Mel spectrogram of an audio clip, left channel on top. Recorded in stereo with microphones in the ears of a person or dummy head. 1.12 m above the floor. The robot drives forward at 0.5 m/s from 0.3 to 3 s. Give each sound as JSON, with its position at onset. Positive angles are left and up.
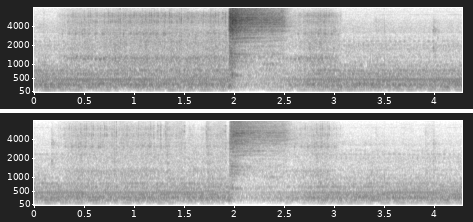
{"t": 1.9, "sound": "breaking glass", "side_deg": 70, "distance_m": 0.5}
